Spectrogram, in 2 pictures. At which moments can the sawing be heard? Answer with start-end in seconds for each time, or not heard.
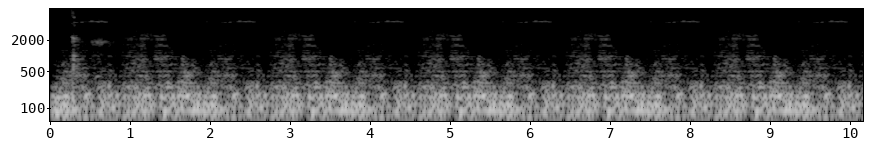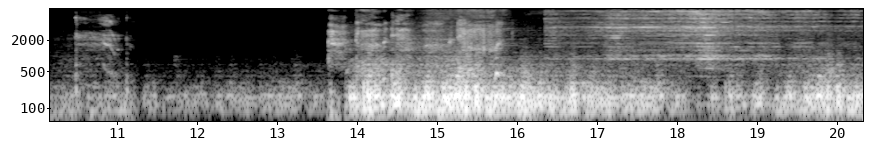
14.7-20.2.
